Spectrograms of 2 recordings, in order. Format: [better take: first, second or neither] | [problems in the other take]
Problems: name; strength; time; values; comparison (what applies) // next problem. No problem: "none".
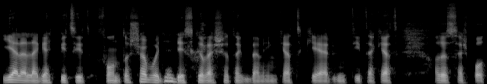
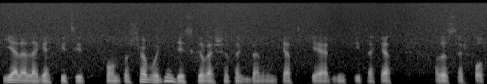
first | hiss; loud; throughout; 2 dB below the speech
